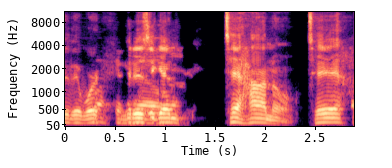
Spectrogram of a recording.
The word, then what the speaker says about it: Tejano: It is again Tejano.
